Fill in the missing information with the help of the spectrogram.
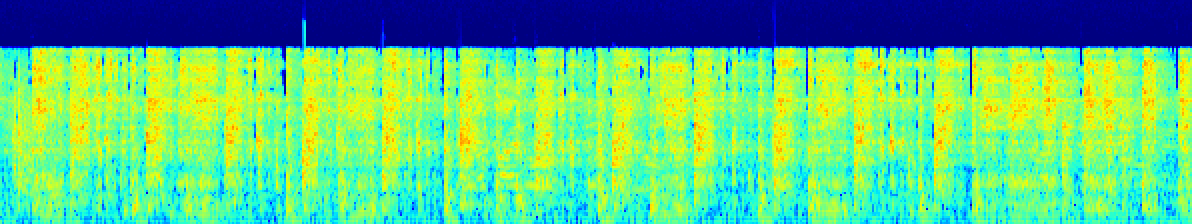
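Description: Beatboxing into a microphone, amplified over a stage PA: a fast, unbroken stream of drum-like mouth percussion, sharp clicks and hisses over low thumps.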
